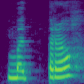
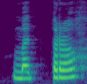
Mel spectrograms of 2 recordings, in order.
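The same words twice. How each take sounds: First: "mot pro" with rising pro; careful teacher demo; model word. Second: Said in the usual way. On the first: Shown as a demonstration. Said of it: "teacher models the word".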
